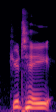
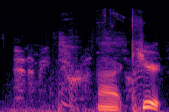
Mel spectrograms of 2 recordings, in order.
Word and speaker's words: Qt: QT or Seth. Or CF is the way I pronounce it normally, but I've learned that it's Seth. In the same way it's cute.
